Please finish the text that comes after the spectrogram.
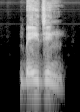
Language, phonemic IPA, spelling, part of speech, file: Bengali, /bei.d͡ʒiŋ/, বেইজিং, proper noun, LL-Q9610 (ben)-বেইজিং.wav
- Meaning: Beijing (a direct-administered municipality, the capital city of China)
